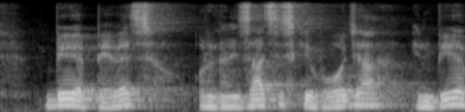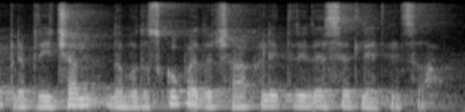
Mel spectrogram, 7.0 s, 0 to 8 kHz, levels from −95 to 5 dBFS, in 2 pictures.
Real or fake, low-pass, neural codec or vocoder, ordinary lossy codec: real; 7.2 kHz; none; none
